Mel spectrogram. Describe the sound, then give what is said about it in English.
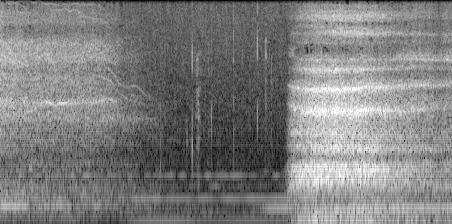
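Deep breathing for a guided meditation, with a breath drawn in through the nose and let out. Airy breath noise gives way to a quieter stretch, then a louder, sustained breathy rush fills the end. “To take a deep inhale in through the nose, and when you exhale, I want you to let that feeling go, just let it melt away. So we'll inhale,”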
